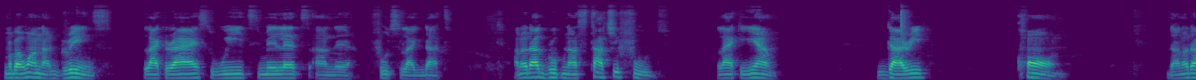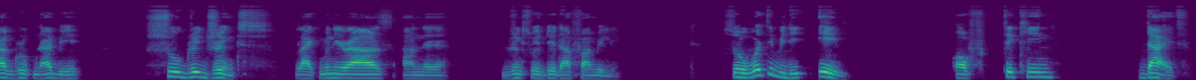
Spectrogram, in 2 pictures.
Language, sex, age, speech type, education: Nigerian Pidgin, male, 30-45, spontaneous, tertiary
